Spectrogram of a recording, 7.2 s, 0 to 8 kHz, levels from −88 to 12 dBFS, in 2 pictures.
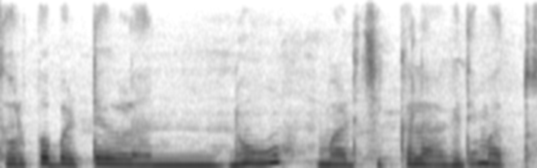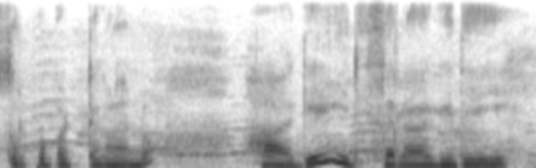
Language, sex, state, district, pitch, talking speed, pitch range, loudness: Kannada, female, Karnataka, Bidar, 230 Hz, 65 wpm, 215-255 Hz, -17 LUFS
